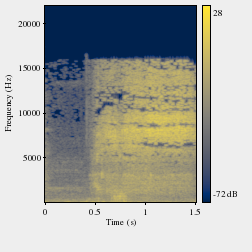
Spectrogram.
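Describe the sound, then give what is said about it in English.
A person imitates a cat hissing while it swats food out of someone's hand, a sharp, breathy, sustained sound lasting about a second, starting abruptly and fading slightly at the end, fairly loud with no other speech. “He hisses at you as he swats the food out of your hand and eats it.”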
